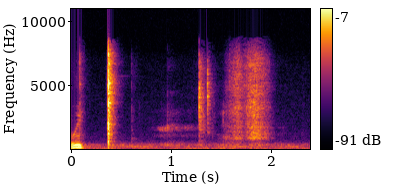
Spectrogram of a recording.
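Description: Handling noise from a Colt SP-1 AR-15 rifle: one sharp metallic click, a fainter double click a second later, and a short soft rustle near the end.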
